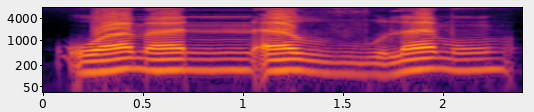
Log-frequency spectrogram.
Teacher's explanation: Yaitu dengan memperjelas bacaan suara nunnya diperjelas dengan baik. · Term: izhar halqi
